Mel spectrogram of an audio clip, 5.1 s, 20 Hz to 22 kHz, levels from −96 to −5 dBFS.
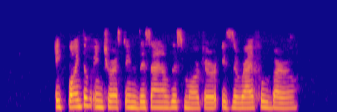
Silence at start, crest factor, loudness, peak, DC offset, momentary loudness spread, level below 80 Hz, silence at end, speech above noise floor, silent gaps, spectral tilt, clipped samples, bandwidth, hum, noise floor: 0.8 s; 20 dB; -25 LUFS; -6 dBFS; under 0.1%; 6 LU; -68 dBFS; 0.6 s; 64 dB; none; -6 dB/octave; under 0.1%; 7.6 kHz; none; -88 dBFS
